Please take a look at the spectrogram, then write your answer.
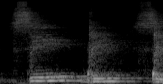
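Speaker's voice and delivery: slow, deliberate C V C; letter by letter for the class; slow spelling. Shown as a demonstration. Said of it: "teacher spells letters slowly".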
